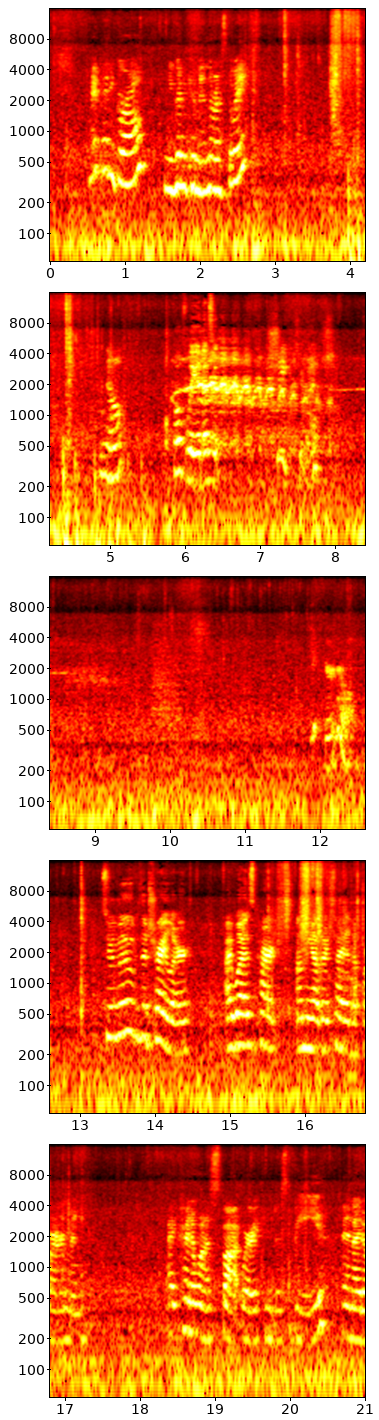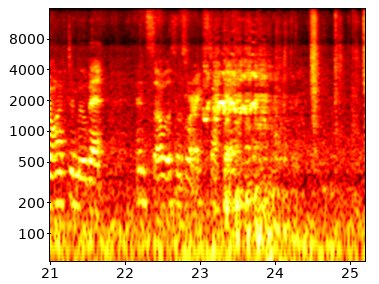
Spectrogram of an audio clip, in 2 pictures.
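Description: A woman talks calmly and softly to a horse close by.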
